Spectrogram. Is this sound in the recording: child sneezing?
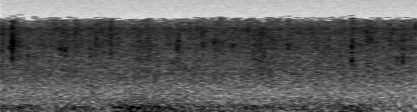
no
